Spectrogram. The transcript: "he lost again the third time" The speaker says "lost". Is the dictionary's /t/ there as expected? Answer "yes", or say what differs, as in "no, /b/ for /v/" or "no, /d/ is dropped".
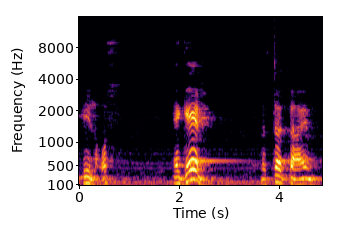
no, /t/ is dropped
